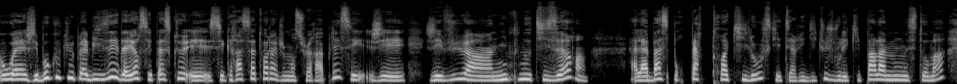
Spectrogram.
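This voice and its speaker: A woman speaks very fast at a fairly high pitch with ordinary pitch variation, her voice dry and close with no echo on a very clean recording over a silent background. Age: 40s. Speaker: podcast guest sharing love experience. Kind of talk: casual interview chat. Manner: hesitant, many fillers.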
